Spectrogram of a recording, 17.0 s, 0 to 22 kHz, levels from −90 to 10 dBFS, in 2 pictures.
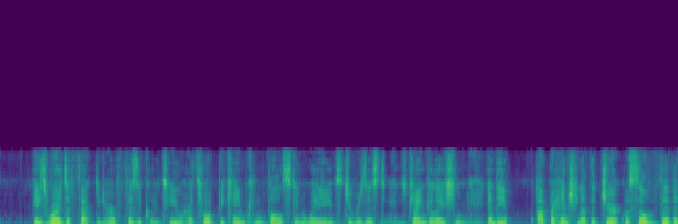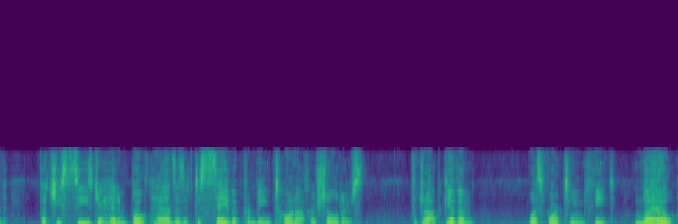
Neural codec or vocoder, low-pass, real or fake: codec, 16 kHz, 4.8 kbps, FACodec; 7.2 kHz; fake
